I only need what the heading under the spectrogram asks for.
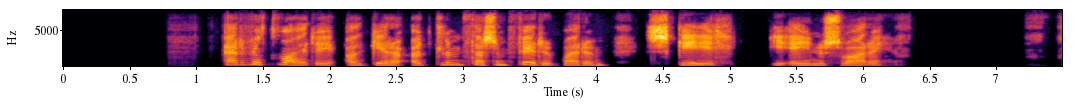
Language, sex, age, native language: Icelandic, female, 30-39, Icelandic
